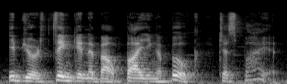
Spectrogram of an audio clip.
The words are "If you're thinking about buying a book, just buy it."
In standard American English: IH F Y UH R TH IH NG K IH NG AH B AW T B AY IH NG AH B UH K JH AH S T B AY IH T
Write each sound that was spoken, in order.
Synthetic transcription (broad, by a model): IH F Y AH R TH IH NG K IH NG AH B AW T B AY IH NG AH B UH K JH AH S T B AY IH T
